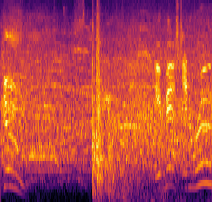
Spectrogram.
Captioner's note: Dustin thuds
